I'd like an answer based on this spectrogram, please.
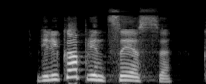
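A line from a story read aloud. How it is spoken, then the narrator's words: Shouted. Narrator (Russian): крикнула Лена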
